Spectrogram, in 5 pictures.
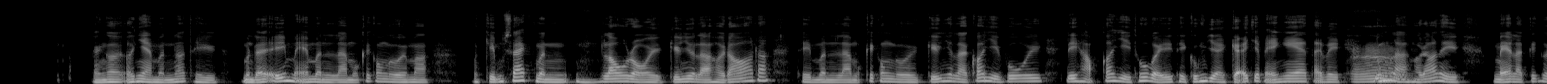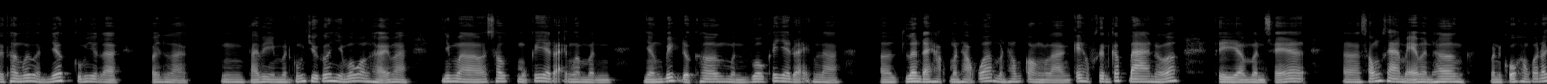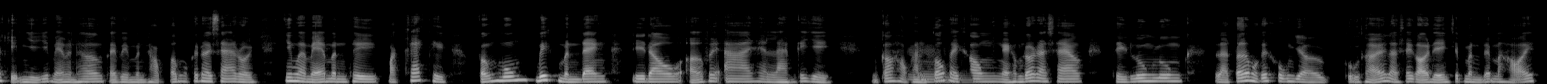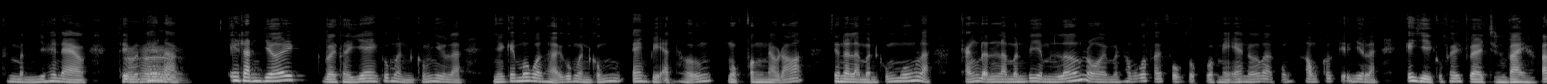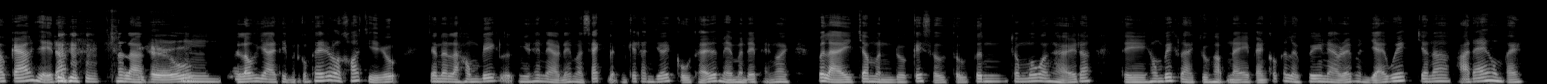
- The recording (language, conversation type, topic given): Vietnamese, advice, Làm sao tôi có thể đặt ranh giới với người thân mà không gây xung đột?
- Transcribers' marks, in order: tapping; laughing while speaking: "ừ"; laughing while speaking: "kể"; other background noise; laughing while speaking: "trình bày"; laugh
